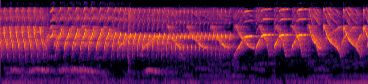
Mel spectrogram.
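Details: Canary song aimed at a canary hard to bring into breeding condition: a dense high buzzing trill, then a run of rapid zigzag whistles, over soft low warbles and hum.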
